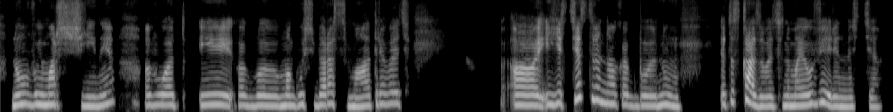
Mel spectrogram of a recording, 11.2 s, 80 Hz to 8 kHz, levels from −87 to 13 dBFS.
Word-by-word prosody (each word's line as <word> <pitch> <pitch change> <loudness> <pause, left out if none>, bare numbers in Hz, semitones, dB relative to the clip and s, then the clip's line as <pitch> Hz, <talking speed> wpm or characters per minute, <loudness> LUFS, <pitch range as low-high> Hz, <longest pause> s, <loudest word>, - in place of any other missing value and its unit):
новые 230 +1 +2
морщины, 220 +1 0 0.4
а 215 - -2
вот, 225 0 0 0.3
и, 225 -1 +1
как 215 -1 -3
бы, 205 +1 +1
могу 210 +1 +1
себя 215 +1 -2
рассматривать. 235 +3 -2 1.1
А, 220 -1 +3
и, 210 +3 +1
естественно, 265 - 0
как 225 -1 -4
бы, 205 +1 -1
ну, 210 -2 +1 0.5
это 230 +4 -5
сказывается 195 -5 +3
на 205 - +3
моей 210 +1 +3
уверенности. 190 -6 -1
220 Hz, 115 wpm, -23 LUFS, 205-235 Hz, 1.1 s, А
